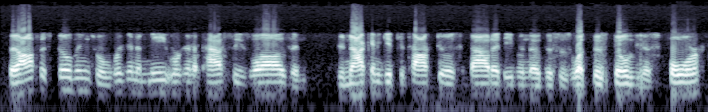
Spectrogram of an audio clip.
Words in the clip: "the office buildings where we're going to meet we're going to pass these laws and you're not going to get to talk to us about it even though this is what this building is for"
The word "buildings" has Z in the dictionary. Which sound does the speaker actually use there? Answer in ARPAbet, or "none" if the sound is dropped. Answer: Z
